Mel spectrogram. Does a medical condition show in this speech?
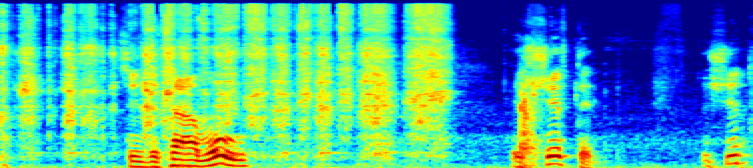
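No.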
